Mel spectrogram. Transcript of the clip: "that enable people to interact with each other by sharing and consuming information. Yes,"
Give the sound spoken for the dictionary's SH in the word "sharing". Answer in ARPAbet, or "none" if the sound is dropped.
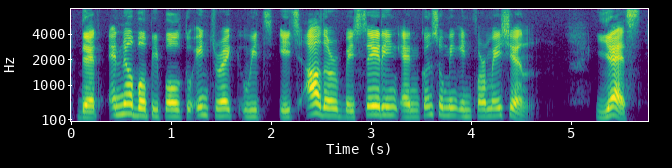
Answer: S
